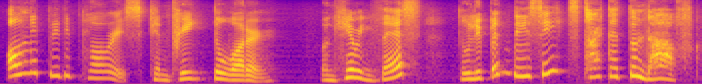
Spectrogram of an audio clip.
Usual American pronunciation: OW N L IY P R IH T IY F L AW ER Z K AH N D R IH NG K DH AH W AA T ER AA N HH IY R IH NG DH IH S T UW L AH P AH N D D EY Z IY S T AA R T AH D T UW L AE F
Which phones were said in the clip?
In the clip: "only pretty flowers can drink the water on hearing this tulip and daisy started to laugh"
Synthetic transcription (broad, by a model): OW N L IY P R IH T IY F L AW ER S K AH N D R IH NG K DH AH W AA T ER AA N HH IY R IH NG DH IH S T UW L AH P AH N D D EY S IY S T AA R T AH D T UW L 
